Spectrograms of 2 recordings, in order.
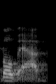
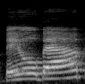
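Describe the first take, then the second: First: "boabab" said as BO-bab, two beats; alternate pronunciation. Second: "baobab" said as BAY-oh-bab, long first vowel; alternate pronunciation. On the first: Teacher showing kids how other people say it, "boabab" as BO-bab. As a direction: say "boabab" short, starting with BO. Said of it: "other people pronounce it boabab". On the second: Teacher showing kids how some people say it, "baobab" as BAY-oh-bab. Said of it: "Sometimes people say it's a baobab". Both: Shown as a demonstration.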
